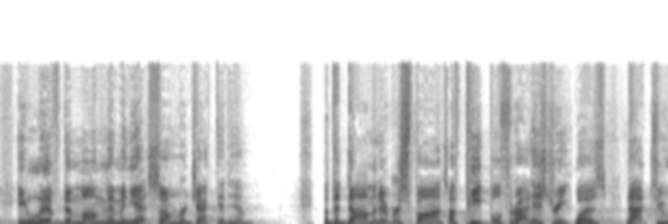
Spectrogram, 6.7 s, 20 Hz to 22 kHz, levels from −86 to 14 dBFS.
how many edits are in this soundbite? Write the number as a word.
three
